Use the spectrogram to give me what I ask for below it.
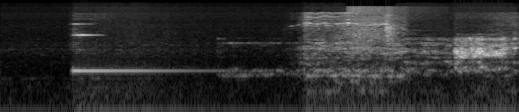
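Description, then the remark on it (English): A doorbell rings with a two-note ding-dong chime, the first tone bright and slowly fading, then the lower second tone. Loud, hissy noise follows and covers the end. “Someone's going to come and ring the doorbell.”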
